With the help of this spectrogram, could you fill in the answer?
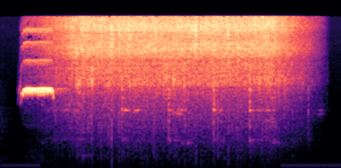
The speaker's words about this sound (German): Hast du wieder geknuspert, äh, brutzelt, äh, knistert? Es brutzelt, ähm. es brutzelt. Es brutzelt, okay, es brutzelt.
